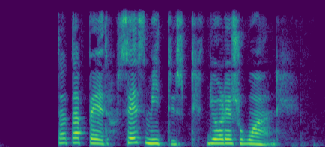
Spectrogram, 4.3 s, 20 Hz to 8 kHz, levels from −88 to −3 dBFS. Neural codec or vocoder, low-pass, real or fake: vocoder, 22.05 kHz, 80 mel bands, Vocos; 7.2 kHz; fake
